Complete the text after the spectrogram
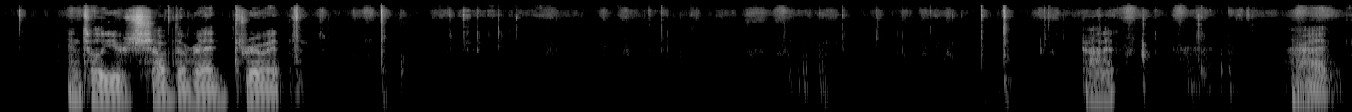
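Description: Plastic toy bricks click and snap together.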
